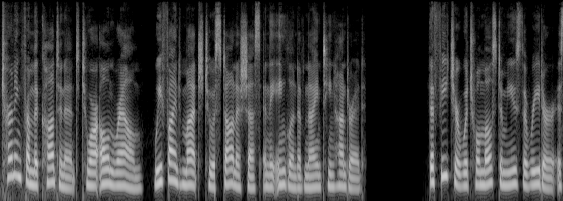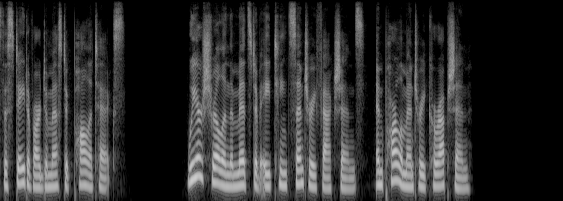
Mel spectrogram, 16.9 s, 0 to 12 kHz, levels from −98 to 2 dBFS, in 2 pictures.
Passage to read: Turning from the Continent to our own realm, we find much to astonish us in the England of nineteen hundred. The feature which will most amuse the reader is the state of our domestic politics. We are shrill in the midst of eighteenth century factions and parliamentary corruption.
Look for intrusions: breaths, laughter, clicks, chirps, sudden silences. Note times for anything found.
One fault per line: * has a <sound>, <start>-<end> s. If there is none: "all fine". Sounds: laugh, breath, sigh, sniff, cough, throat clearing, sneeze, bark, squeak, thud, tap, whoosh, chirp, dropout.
all fine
